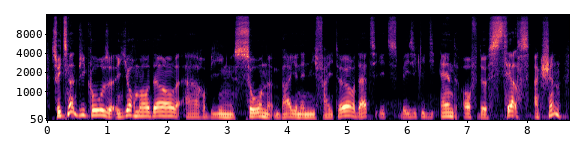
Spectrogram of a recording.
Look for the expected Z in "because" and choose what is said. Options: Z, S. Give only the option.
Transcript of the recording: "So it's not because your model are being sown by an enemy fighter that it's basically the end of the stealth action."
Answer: Z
